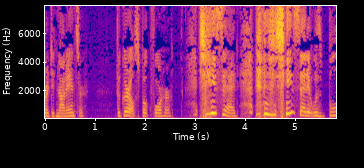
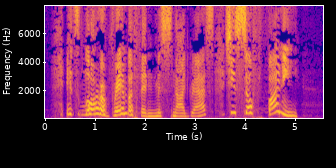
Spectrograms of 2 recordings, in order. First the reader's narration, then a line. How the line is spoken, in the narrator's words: spluttered the girl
